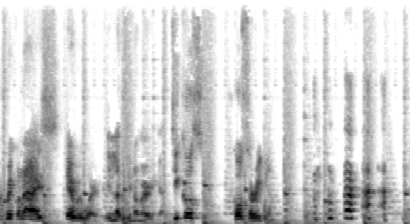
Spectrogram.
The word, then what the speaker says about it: tico: I may not pronounce it correctly, but Costa Ricans refer to themselves as ticos, which would be males, and ticas. Did I pronounce it right, tica?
